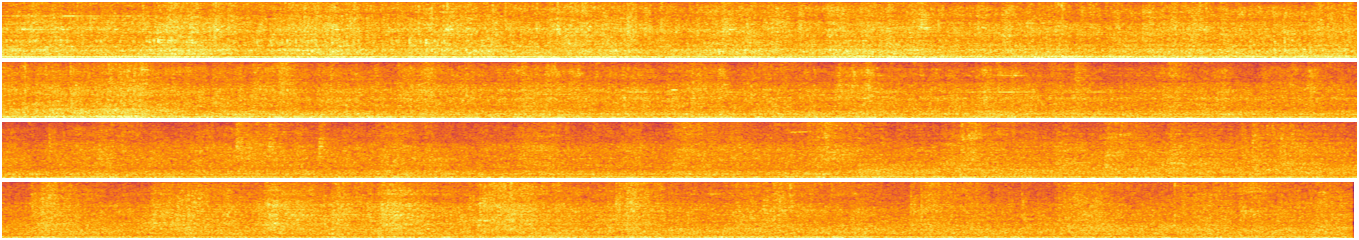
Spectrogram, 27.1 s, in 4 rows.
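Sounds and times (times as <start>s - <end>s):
freight train wheels rumbling: 0.0s - 27.0s
wheels clicking over rail joints: 0.0s - 27.0s.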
